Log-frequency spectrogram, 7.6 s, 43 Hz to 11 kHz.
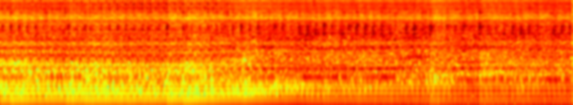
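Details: Denyo DCA-15SS-N genset, 1.6 L 3-cylinder Nissan diesel (18 PS at 1500 rpm), over 30 years old, cold just after first start in years, smoking a little: steady clatter at about three beats a second, settling to an even idle; normal cold idle.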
